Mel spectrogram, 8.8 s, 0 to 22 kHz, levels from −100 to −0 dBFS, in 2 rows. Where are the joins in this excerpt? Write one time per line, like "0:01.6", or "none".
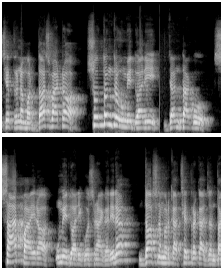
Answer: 0:03.2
